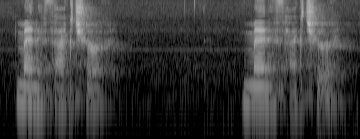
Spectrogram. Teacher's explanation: Now, there we go with the words where the second syllable is stressed, and they are adventure, adventure, departure, departure, nomenclature, nomenclature, expenditure, expenditure. And the only word which I found where the third syllable is stressed is manufacture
